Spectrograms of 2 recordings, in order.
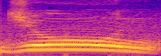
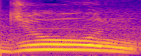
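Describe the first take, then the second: Both takes have the same delivery.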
